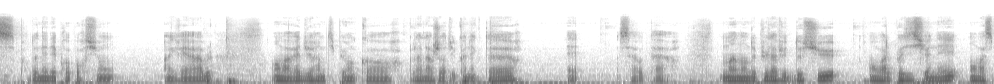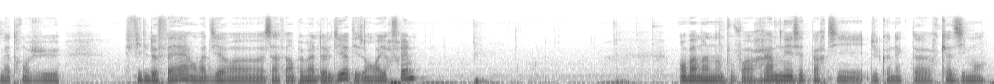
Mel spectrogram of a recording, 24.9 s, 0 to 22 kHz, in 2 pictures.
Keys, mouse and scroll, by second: 2.4 s, 5.6 s, 8.4 KP_7, 9.6 alt+shift+click, 11.3 z, 18.2 a, 19.9 b, 21.3 g, 24.1 Tab, 24.7 alt+click.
